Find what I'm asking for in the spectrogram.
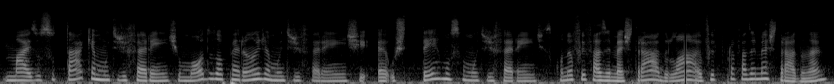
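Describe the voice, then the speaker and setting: A woman from Ceará, Brazil, speaking with a Northeastern Brazilian accent as an interview guest, telling stories in an animated way, laughing often and asking "né?" a lot. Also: medium pitch, fairly quick, few pauses, a little hiss or hum. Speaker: interview guest, consultancy founder. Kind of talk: casual interview talk.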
